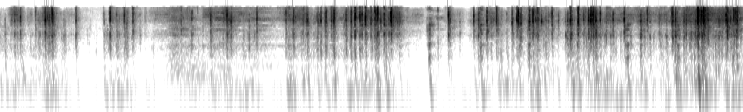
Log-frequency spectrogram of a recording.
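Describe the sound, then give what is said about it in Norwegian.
Busy crinkling and tearing of thin transparent wrapping paper as a gift holding a Rumi Utsugi football card is unwrapped, with rustling bursts and brief pauses, no voices. “Det er Litt gjennomsiktig papir.”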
